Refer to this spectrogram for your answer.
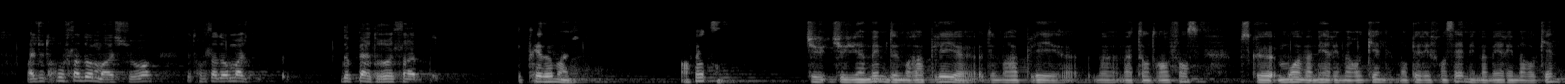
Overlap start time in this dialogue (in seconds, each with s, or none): none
